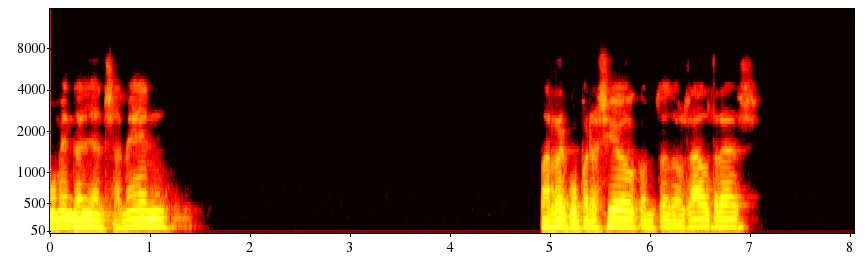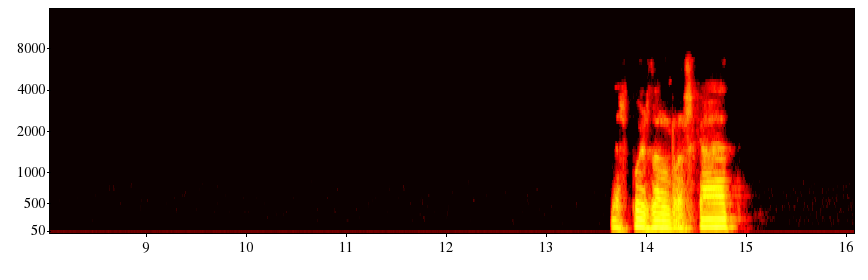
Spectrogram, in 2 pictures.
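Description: An elderly man speaks calmly into a microphone, in short phrases with long pauses.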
